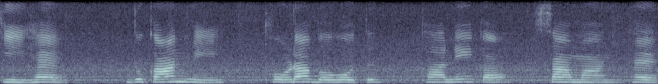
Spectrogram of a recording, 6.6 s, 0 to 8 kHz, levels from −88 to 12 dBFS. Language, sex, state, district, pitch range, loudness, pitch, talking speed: Hindi, female, Haryana, Charkhi Dadri, 220-235 Hz, -18 LUFS, 230 Hz, 90 wpm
